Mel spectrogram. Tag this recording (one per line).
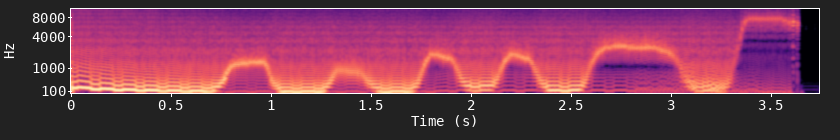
sound
hardware
japan
electronic
sx-150
kit
synth
gakken
toy
analog
noise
